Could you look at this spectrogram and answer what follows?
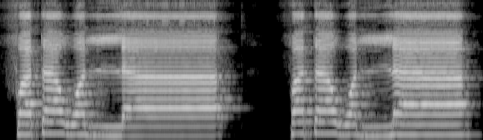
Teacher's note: لام کو کھڑی زبر کی وجہ سے کھینچ کر ادا کریں گے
